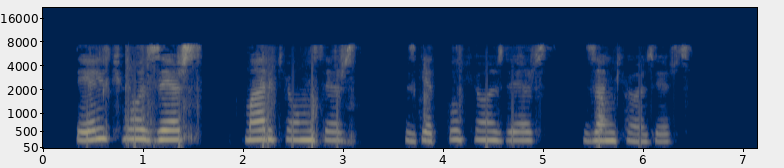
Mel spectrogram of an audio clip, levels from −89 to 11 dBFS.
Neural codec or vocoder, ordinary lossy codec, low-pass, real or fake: none; AAC, 32 kbps; 7.2 kHz; real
